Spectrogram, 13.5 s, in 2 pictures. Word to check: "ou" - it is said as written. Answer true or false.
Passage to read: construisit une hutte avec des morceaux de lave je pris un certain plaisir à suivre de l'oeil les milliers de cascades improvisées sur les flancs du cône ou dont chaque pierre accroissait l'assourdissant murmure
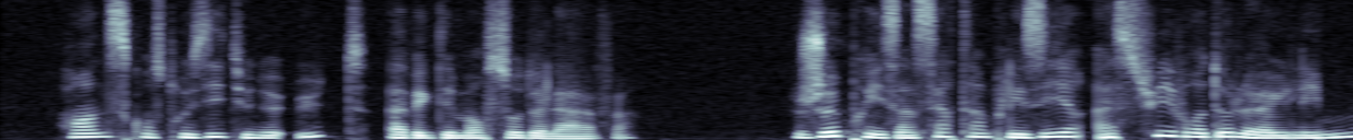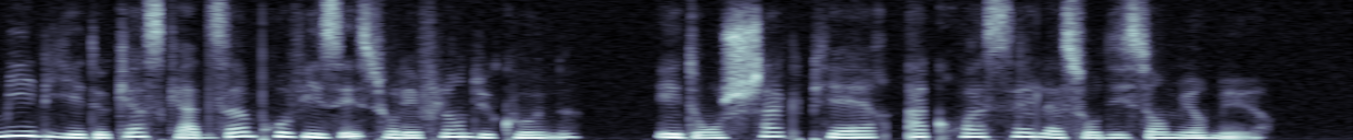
false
